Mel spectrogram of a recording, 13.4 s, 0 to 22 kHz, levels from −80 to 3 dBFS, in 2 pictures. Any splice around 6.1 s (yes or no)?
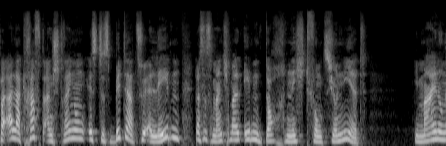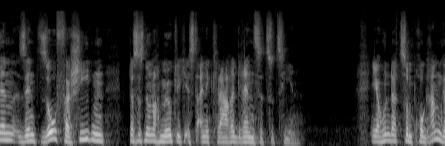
no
